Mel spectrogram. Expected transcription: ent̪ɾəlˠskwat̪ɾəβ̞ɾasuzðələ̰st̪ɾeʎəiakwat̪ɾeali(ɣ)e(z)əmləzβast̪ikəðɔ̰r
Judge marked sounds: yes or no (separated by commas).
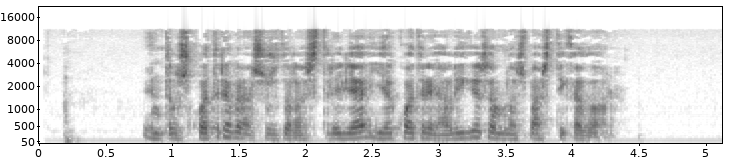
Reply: yes, yes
